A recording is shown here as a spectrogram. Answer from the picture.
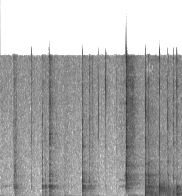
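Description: Straight claw hammer prying a plastic Carlon nail-on electrical box off a wooden stud, the nails working loose. A few scattered clicks and creaks, then a louder knock near the end as the box comes free.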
